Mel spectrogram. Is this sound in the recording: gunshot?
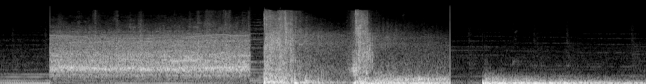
yes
